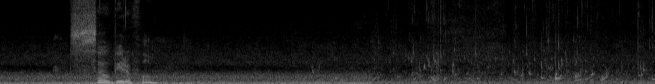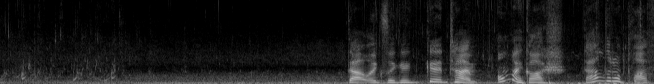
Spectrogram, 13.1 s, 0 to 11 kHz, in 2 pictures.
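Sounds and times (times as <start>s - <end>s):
low steady hum: 0.0s - 13.0s
small splashes: 3.0s - 9.8s
water gurgling against canoe hull: 3.0s - 10.0s.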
